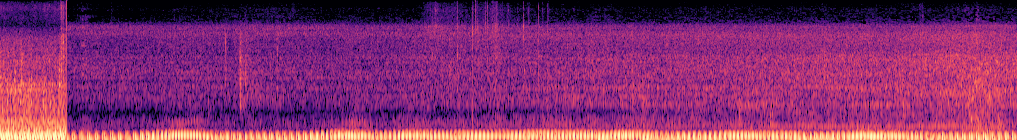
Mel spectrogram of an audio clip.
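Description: An off-road vehicle's engine rumbles low and revs up and down as it climbs over rocks.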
